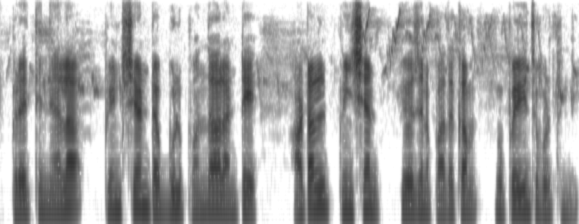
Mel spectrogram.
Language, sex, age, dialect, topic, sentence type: Telugu, male, 56-60, Central/Coastal, banking, statement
